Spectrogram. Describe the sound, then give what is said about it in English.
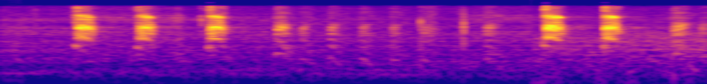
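A fox squirrel gives alarm barks in a rapid, steady series of short, sharp chirping calls, clear, with a few softer calls between the louder ones and no talking. “Like the fox squirrel's barks.”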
